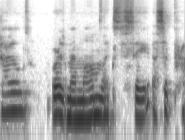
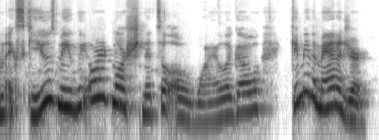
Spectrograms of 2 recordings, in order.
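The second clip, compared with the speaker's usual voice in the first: loud, drawn-out, sing-song voice; 4 semitones higher, 6 dB louder than usual. Imagining a German girl at dinner sent back talking like a Karen, mock Karen voice. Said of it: "I send them back a Karen".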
